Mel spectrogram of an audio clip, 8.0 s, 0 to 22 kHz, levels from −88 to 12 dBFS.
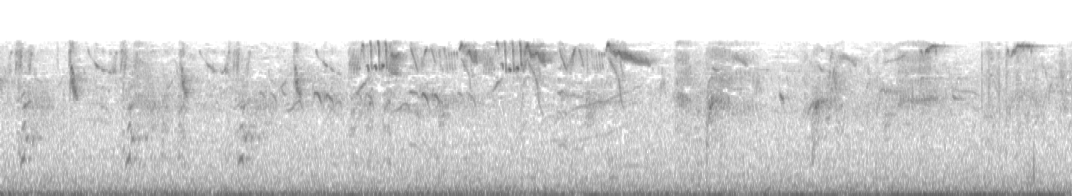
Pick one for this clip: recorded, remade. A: recorded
